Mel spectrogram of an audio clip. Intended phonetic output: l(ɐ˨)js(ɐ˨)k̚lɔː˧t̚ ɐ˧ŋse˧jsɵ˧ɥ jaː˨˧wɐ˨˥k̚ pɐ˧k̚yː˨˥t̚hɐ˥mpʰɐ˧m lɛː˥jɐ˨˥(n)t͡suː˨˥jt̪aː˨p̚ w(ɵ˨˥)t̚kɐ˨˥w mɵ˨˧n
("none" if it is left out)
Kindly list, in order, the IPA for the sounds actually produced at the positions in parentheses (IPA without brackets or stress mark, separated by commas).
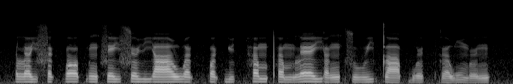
ɐ˨, ɐ˨, ŋ, ɵ˨˥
